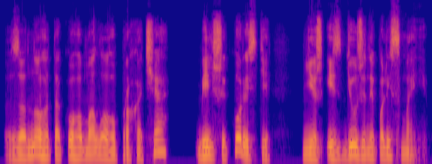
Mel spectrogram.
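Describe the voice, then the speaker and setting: A man's voice: lowish voice, animated, normal speed, a little mellow, no echo, close to an everyday voice. A man voicing a cool, dry-witted male detective who speaks tersely and with command.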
